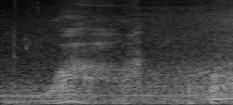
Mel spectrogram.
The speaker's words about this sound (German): Da kommt ein Auto die Auffahrt hoch.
